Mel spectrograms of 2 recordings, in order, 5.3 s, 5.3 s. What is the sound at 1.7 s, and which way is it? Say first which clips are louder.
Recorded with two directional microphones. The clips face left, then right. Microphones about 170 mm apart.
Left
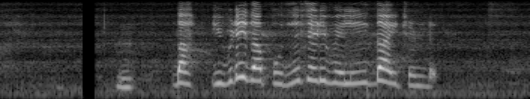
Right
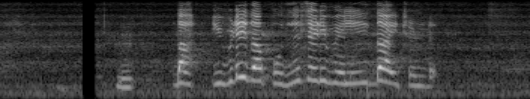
A child's voice: left 4 dB; 45° left (ahead or behind).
